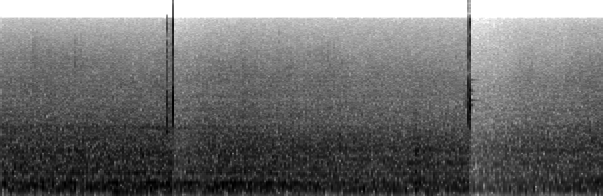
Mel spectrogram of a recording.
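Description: Steady low rumble of distant motor noise. Two sharp clicks cut through it, one just before two seconds in and one just before five seconds in; the second is followed by a brief dip in the background.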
